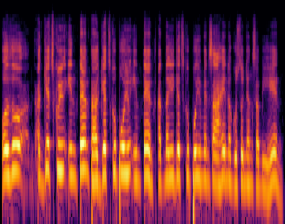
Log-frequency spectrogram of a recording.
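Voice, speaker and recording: A man's voice: sits high, steady tone, fairly quick, a little mellow, dry recording, studio quality. A man hosting a casual political commentary live stream, chatty and sarcastic, often breaking into laughter and mocking his critics. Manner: sarcastic, mock-impersonates critics.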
